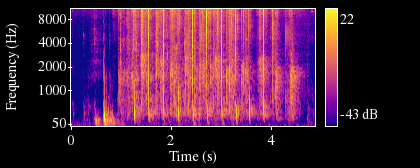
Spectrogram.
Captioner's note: audience applauding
